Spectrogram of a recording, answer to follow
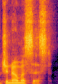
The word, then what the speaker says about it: genomicist: to know especially as uh you know a genomicist which is by the way the how you pronounce that not the way yvonne pronounced it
